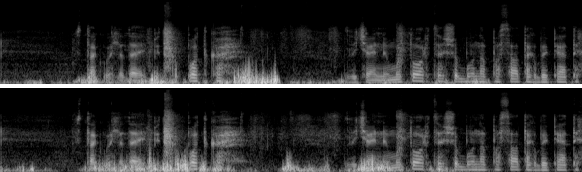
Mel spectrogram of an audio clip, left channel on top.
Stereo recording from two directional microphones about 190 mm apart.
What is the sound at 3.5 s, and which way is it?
Speech, 5° right (ahead or behind).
